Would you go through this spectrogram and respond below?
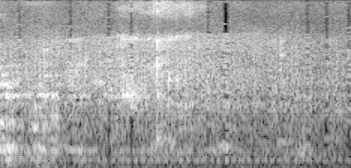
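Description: Browned meat sizzling with a steady, dense hiss and faint crackling as it goes into a crock pot, close and continuous with no talking.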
